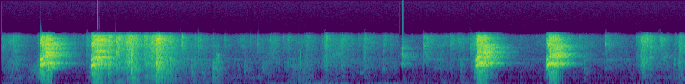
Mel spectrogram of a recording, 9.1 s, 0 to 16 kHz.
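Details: Dog barking during a game of fetch, recorded September 7, 2010: loud, sharp barks in a quick burst near the start, a rough run of growly barking after, then two more separate barks later.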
